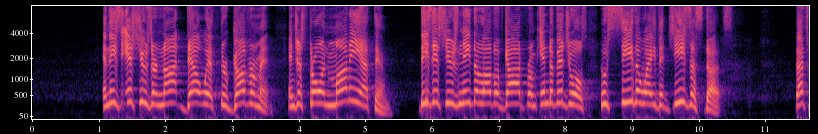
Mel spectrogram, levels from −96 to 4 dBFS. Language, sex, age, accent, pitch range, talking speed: English, male, 40-59, American, 235-310 Hz, 165 wpm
